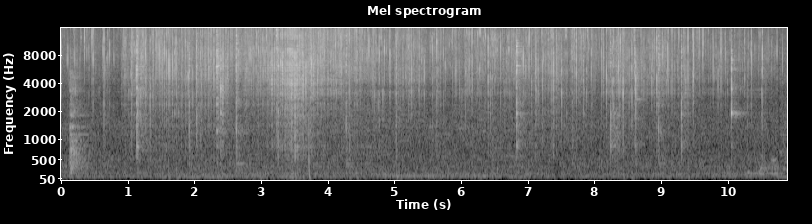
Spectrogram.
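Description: Almonds, cashews and raisins sizzling as they roast in hot oil in a stainless steel kadhai, with a slotted metal spoon stirring them and clicking and scraping against the pan. The sizzle swells loudest about three seconds in.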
